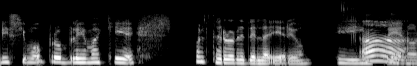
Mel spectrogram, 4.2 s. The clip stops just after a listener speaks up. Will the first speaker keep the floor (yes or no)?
yes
